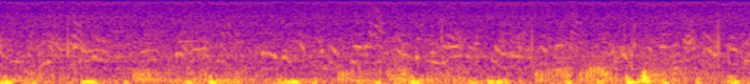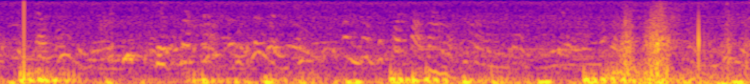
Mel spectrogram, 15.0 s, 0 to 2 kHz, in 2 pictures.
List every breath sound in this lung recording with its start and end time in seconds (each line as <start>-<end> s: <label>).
1.23-2.07 s: inhalation
1.23-2.07 s: crackles
2.11-2.73 s: exhalation
2.11-2.73 s: crackles
3.31-4.14 s: inhalation
3.31-4.14 s: crackles
4.18-4.80 s: exhalation
4.18-4.80 s: crackles
5.30-6.13 s: inhalation
5.30-6.13 s: crackles
6.17-7.01 s: exhalation
6.17-7.01 s: crackles
7.66-8.38 s: inhalation
7.66-8.38 s: crackles
9.40-10.13 s: inhalation
9.40-10.13 s: crackles
10.16-10.89 s: exhalation
10.16-10.89 s: crackles
11.42-12.14 s: inhalation
11.42-12.14 s: crackles
12.20-12.92 s: exhalation
12.20-12.92 s: crackles
13.36-14.33 s: inhalation
13.36-14.33 s: crackles
14.37-15.00 s: exhalation
14.37-15.00 s: crackles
